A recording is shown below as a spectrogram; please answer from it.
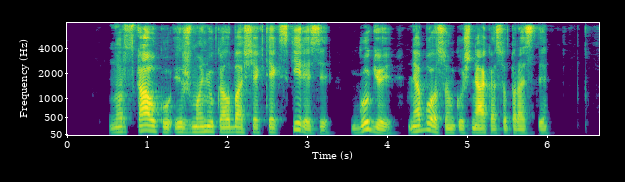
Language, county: Lithuanian, Panevėžys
